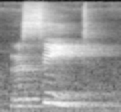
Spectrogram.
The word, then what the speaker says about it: receipt: letter in this word receipt p is silent and plummer so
